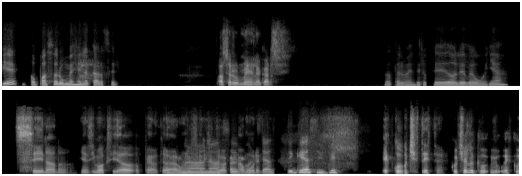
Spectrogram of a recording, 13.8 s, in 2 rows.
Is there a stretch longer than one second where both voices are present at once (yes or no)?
yes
